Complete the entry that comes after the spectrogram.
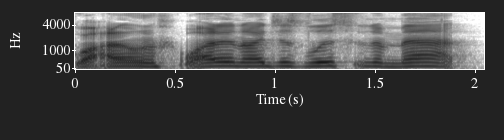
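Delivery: high, mocking whine of losing traders; teasing whiny voice; mock whiny bulls. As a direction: imitate crying bulls, lightly. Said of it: "They're like".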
